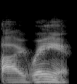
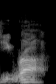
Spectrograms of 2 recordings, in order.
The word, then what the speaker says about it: Iran: Or as you Americans call it, Iran. But around the world it's known as Iran, okay? It's proper pronunciation.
